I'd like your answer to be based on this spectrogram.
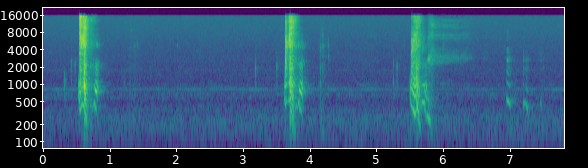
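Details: Three sharp, explosive sneezes a couple of seconds apart in a quiet room, with a few faint snuffles after the last one.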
